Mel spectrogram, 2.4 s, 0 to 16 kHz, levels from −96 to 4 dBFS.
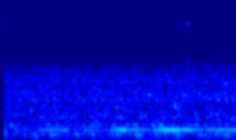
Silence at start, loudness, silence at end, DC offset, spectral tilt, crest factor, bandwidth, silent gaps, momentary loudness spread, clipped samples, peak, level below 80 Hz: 0 s; -68 LUFS; 0 s; under 0.1%; -5 dB/octave; 18 dB; 11 kHz; none; 4 LU; under 0.1%; -50 dBFS; -86 dBFS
